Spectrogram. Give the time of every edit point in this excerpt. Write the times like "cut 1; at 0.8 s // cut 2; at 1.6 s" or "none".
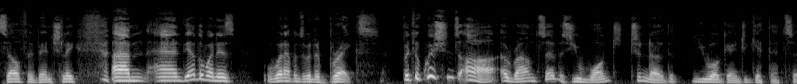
cut 1; at 3.8 s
